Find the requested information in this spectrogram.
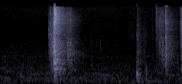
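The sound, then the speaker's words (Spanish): Quiet camera shutter clicks while photos are being taken: three short, sharp clicks, one early and two close together near the end, separated by near silence. “Hago unas cuantas fotos más estando de pie frente a vos.”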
